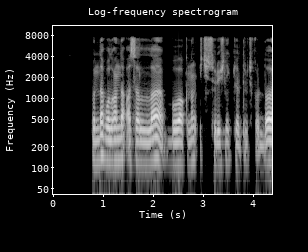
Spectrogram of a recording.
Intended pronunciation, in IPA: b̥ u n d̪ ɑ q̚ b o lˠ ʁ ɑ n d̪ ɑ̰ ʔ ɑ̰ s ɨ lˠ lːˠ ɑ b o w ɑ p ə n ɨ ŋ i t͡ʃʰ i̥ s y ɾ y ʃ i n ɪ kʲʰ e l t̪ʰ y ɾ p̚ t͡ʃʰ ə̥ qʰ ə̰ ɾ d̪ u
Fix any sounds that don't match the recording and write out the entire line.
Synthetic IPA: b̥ u n d̪ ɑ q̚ b o lˠ ʁ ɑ n d̪ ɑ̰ ʔ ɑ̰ s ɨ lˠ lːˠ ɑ b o w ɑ q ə n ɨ ŋ i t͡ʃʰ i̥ s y ɾ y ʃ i n ɪ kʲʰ e l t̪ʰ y ɾ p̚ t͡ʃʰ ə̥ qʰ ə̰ ɾ d̪ u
